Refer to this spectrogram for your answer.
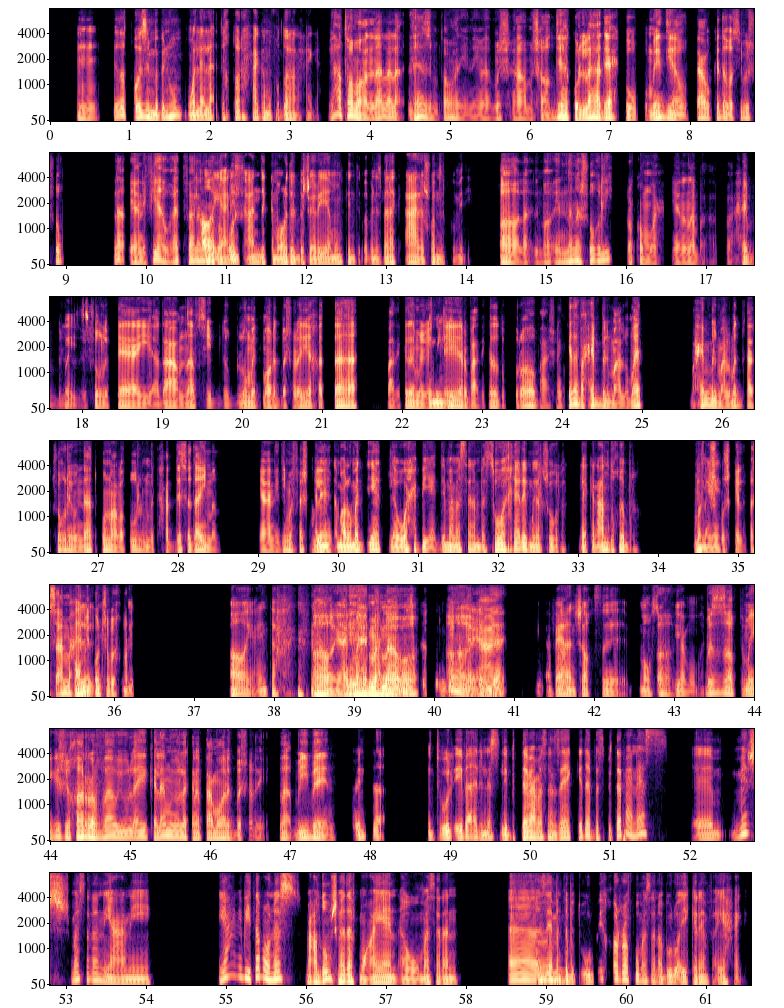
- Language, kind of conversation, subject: Arabic, podcast, ازاي بتختار تتابع مين على السوشيال ميديا؟
- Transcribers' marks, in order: chuckle; laughing while speaking: "ما هي ما ه ما ه"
